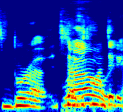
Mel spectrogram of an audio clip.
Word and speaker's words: Broad: And it's actually broad institute. Broad. It's spelled broad, but it's broad.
